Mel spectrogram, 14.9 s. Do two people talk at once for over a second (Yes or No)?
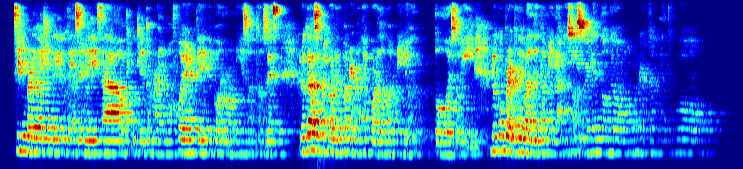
No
